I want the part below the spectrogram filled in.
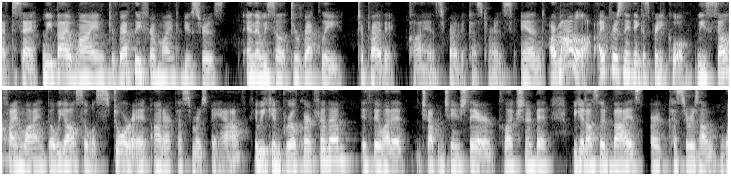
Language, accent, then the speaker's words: English; Pennsylvania outside of Philly, United States; moved away as an adult; also born or lived in Princeton, New Jersey; now in London, United Kingdom; I grew up on an organic farm in Pennsylvania outside of Philly.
